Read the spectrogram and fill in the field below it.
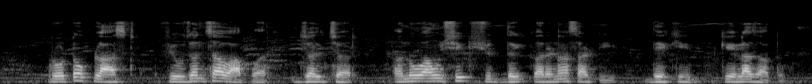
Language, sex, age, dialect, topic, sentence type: Marathi, male, 18-24, Standard Marathi, agriculture, statement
